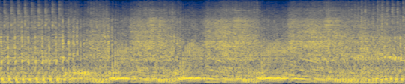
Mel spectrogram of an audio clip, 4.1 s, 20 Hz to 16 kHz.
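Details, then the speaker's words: KTM 450 XC-W dirt bike with suspected head gasket leak, some smoke at startup: busy single-cylinder blipped through revs with a light quick tick on top. Normal follower tick from the overhead-cam valvetrain. "It's got a ticking in the motor, but I think that's just the valves."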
